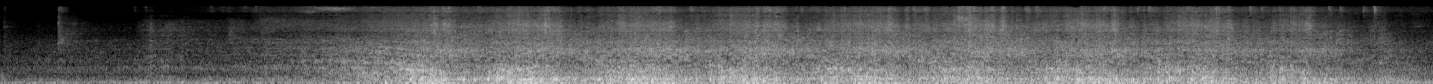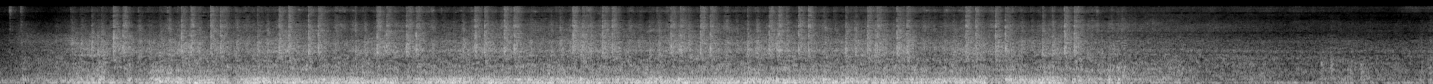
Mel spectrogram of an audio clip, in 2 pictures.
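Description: Electric commuter train running past on the tracks, wheels clacking over rail joints in quick succession. The noise builds about four seconds in, dips briefly midway, swells again and falls away near the end.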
